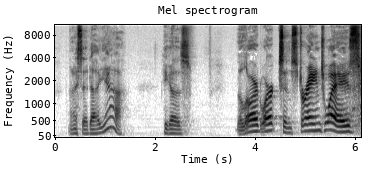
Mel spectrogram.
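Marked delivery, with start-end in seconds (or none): 3.7-6.1 put-on old computer speech-synthesizer voice, pitched up. A man retells what a little guy told him about being a pastor, old computer speech synthesizer voice. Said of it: "He talked like one of those old computer speech synthesizers".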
